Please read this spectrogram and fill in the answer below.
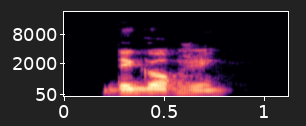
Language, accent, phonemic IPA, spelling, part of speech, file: French, France, /de.ɡɔʁ.ʒe/, dégorger, verb, LL-Q150 (fra)-dégorger.wav
- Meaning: to flow into, to spill into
